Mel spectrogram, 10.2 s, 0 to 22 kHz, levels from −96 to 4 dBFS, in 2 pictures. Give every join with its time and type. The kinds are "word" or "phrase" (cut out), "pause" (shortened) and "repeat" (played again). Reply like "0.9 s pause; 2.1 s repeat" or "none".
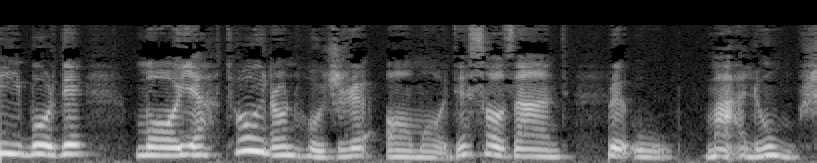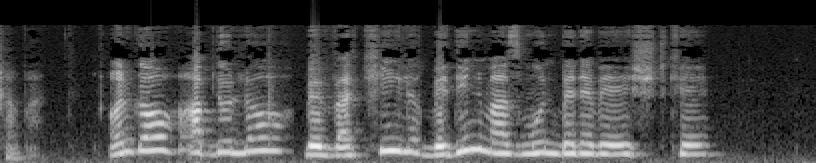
1.7 s phrase; 3.8 s phrase; 5.6 s pause; 6.9 s pause; 7.7 s word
